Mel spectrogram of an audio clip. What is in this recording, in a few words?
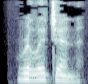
"Religion", English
